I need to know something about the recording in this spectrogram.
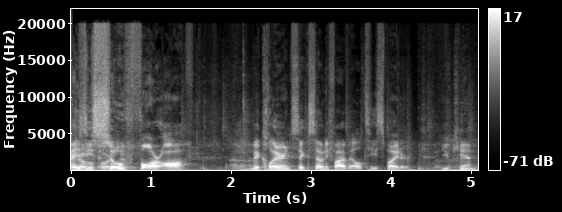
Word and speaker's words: McLaren: McLaren 675 LT Spider.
